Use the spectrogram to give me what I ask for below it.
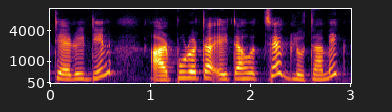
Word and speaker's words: pteridin: আর এর মধ্যে টেরিডিন বানানটা তোমরা এখানে দেখতে পাচ্ছ। দেখো PTERIDIN, টেরিডিন। পিটা কিন্তু সাইলেন্ট থাকে।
